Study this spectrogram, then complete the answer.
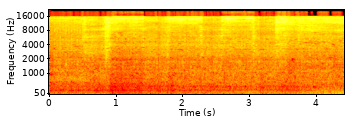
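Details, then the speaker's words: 2012 Chevrolet Cruze RS 1.4L turbo, codes P0171, P069E, P023F, idling: steady hiss over low idle rumble that shifts as the valve cover PCV port is blocked, fuel trims swinging; valve cover vacuum leak. "all i'm doing so it needs a valve cover i'm going to look see if it's serviceable separate but i think it's all one piece"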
